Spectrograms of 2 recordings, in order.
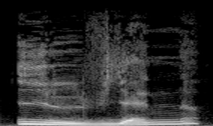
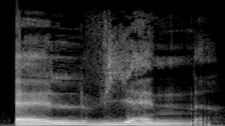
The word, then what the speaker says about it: viennent: And the rule in French is that when you get this and a double vowel after, you will have to pronounce this like eh. Alright? So vienne, vienne, vienne, vienne. Okay? Ils viennent, elles viennent. Ils viennent, elles viennent. Alright? E-N-T, you don't pronounce them. Ils viennent, elles viennent.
